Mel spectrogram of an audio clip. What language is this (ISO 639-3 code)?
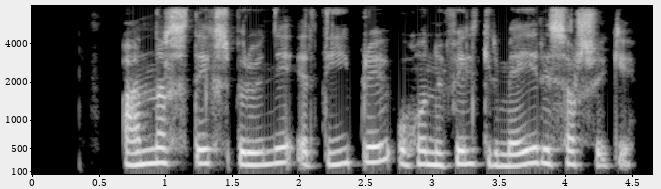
isl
